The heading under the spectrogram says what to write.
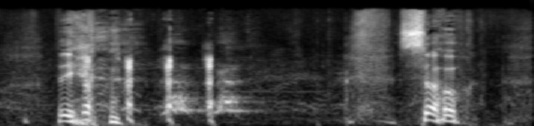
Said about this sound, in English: Really interesting, nothing like dogs in Chicago in the summerish time. At a tap room. So or tap patio. Is this a tap patio? I think that's what this is. Yeah. Stop it. You're going to start a howl.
